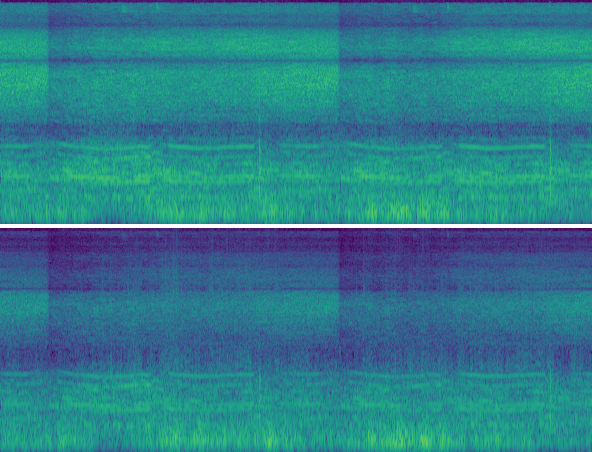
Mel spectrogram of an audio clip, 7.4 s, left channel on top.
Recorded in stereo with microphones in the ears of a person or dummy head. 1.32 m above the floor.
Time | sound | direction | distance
0.0 | a vehicle | 70° left (ahead or behind) | ?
